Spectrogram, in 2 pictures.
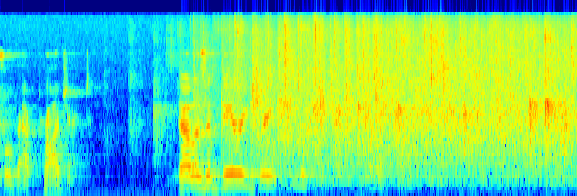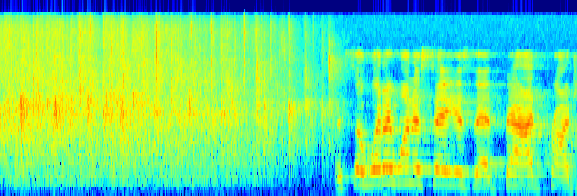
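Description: A woman speaks with animation through a loudspeaker in a large room.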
